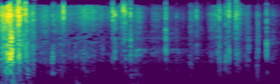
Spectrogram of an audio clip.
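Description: A paper letter being opened and handled: a louder rustle right at the start, then faint, scattered crinkles as the sheet is unfolded.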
